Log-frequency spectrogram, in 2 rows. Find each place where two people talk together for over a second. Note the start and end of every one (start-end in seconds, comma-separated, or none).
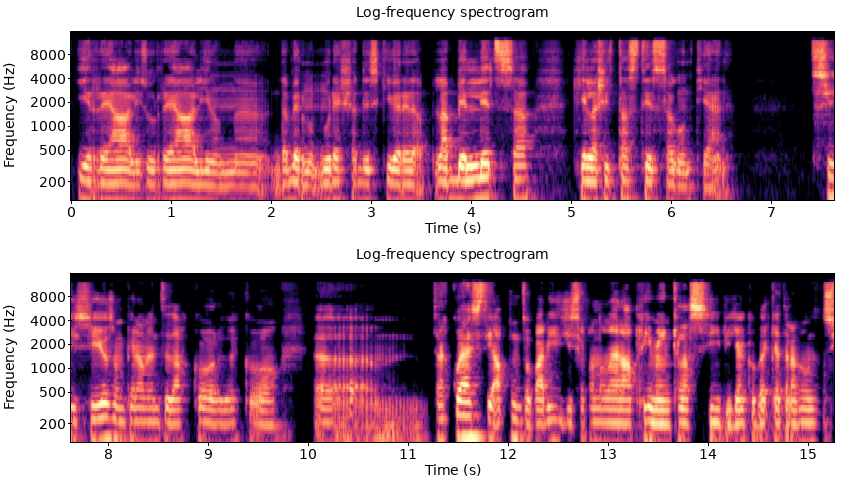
none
